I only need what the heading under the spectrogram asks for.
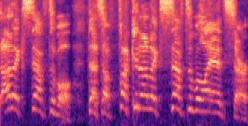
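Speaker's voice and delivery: imitated screaming. Retelling an angry reaction while watching a show: imitating a scream. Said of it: "I just immediately screamed".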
